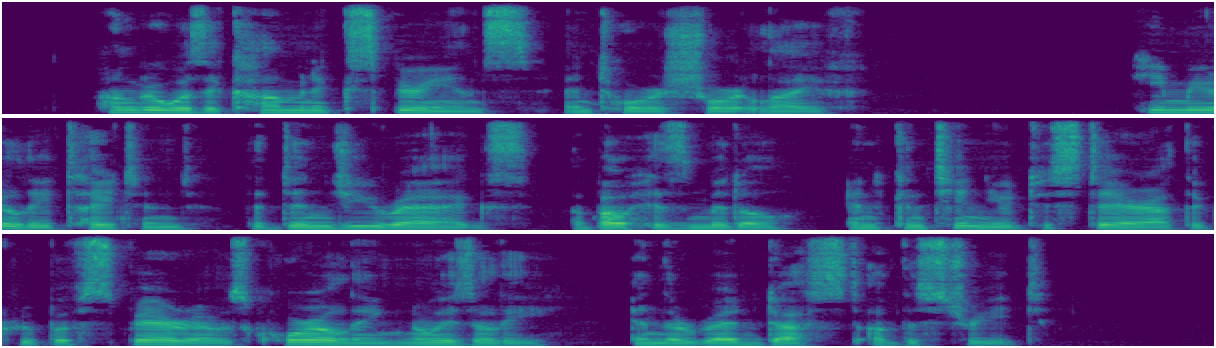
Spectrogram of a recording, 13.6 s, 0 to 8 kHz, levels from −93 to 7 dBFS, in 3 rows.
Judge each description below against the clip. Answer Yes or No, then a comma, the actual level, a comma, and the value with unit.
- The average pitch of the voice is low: Yes, low, 130 Hz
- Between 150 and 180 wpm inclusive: Yes, average, 160 wpm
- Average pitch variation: Yes, average, 3.5 semitones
